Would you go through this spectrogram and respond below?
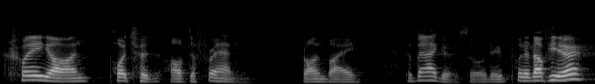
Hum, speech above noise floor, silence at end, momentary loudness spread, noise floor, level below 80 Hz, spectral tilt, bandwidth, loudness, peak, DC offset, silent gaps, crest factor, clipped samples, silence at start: none; 41 dB; 0.1 s; 18 LU; -72 dBFS; -80 dBFS; -7 dB/octave; 6.2 kHz; -31 LUFS; -12 dBFS; under 0.1%; none; 20 dB; under 0.1%; 0.1 s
